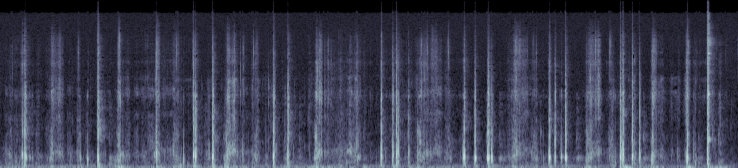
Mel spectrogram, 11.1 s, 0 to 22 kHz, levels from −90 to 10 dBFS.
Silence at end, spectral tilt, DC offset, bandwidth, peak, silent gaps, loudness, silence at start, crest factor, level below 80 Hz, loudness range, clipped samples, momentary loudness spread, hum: 0.15 s; -4.5 dB/octave; under 0.1%; over 20 kHz; 0 dBFS; none; -18 LUFS; 0 s; 18 dB; -32 dBFS; 3 LU; 0.3%; 18 LU; none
